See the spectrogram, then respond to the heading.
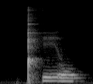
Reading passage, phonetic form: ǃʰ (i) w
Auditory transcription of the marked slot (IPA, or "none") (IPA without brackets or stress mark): i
